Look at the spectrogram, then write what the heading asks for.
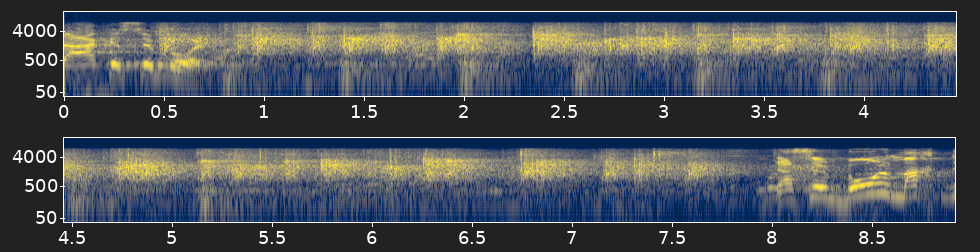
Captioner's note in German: Beifall bei der FDP und bei Abgeordneten der SPD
